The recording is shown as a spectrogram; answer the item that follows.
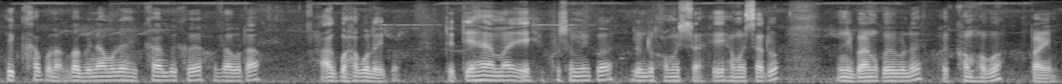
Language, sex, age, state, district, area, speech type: Assamese, male, 18-30, Assam, Lakhimpur, rural, spontaneous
